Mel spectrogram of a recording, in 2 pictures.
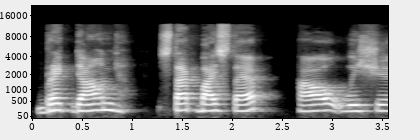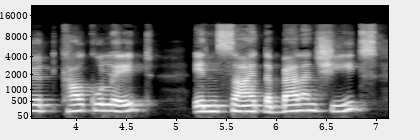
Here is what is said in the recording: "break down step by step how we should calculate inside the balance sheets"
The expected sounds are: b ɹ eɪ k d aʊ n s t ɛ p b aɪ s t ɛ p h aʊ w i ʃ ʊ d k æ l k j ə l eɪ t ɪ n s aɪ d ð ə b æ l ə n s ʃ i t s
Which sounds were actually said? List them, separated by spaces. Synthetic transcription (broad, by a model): b ɹ eɪ k d aʊ n s t ɛ p b aɪ s t ɛ p h aʊ w i ʃ ʊ d k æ l k j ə l eɪ t ɪ n s aɪ d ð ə b æ l ə n s ʃ i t s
